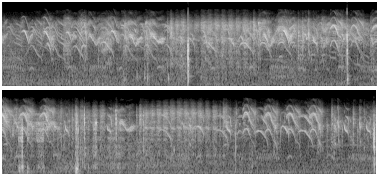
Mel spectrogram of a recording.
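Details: Weaver birds busy with nest building, a colony chattering nonstop: rapid, overlapping squeaky chirps and sizzling twitters, many birds at once, with occasional sharp clicks and wing flutters among them.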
